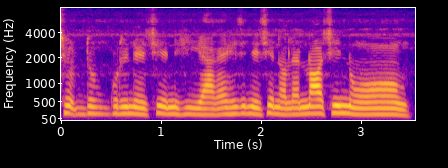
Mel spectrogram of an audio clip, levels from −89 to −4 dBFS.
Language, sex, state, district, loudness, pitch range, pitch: Chakma, female, Tripura, Dhalai, -18 LUFS, 165-185 Hz, 175 Hz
